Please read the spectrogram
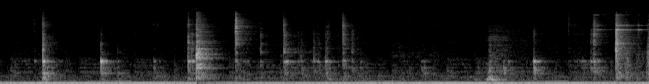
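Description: Pliers working at a rusted, ground-off toilet-seat bolt in a porcelain bowl: a scatter of small metallic clicks and knocks, the sharpest about two seconds in, over a steady low hum.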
